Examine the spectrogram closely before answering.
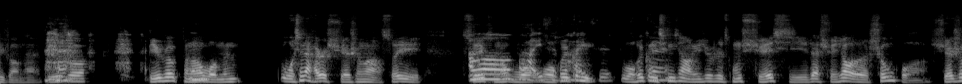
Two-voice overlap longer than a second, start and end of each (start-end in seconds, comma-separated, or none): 4.7-6.8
